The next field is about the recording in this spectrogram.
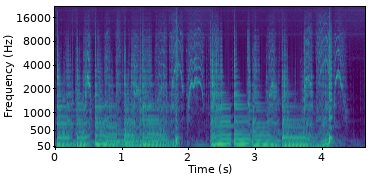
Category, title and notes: Instrument samples > String
electric bass guitar riffs, chords melodies, ideas, loops
slide, rock, riffs, loops, charvel, funk, loop, bass, plucked, mellow, fx, pluck, oneshots, electric, blues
